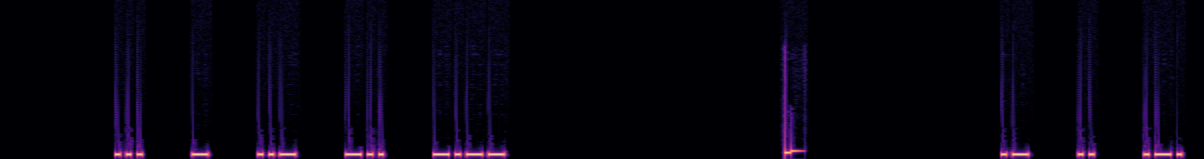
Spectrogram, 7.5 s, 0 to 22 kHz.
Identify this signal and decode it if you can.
Morse code, heard as a keyed tone, about 36 wpm, spaced as for 20 wpm, 700 Hz. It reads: STUDY AIR
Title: 3x Character Spacing - Top 300 Words - 35wpm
